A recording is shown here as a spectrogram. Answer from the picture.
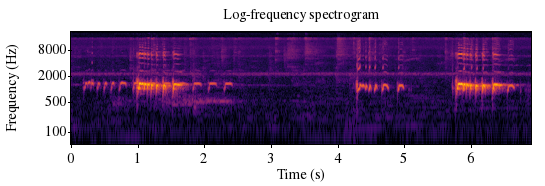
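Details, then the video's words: Lure recording of a vigorously singing local zebra dove for trapping; rapid staccato notes run into a loud rattling trill, a pause, another short burst of hooked coos, then a final loud trill; steady faint hum throughout. "Perkutut lokal gacor suara cocok untuk pancingan"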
